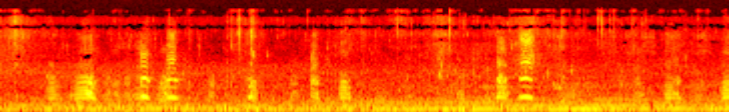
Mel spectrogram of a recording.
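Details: Flock of Canada geese honking steadily on the Lake Ontario shore at Humber Bay Park, Toronto, in autumn; dense, repeated nasal honks from several birds, often in quick doubles, above a continuous low rumble of wind and waves.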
